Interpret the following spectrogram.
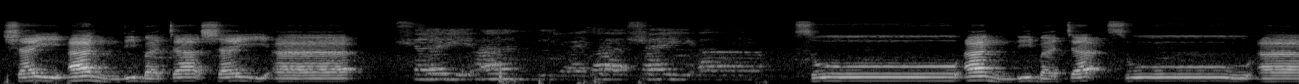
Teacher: Hamzah berbaris fathah tain juz'an. Kalau waqaf dibaca jadi 2 harokat.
